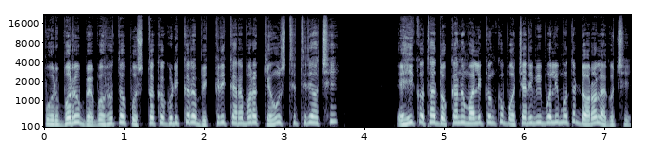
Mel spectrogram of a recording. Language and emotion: Odia, fearful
